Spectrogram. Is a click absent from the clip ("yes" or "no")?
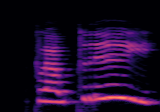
yes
